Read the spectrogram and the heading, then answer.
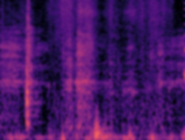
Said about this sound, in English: here's the beep.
